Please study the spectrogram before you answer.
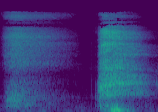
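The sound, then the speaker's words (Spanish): Breathing in a guided relaxation exercise: a long, airy breath fades to silence, then a stronger, forceful exhale with a breathy rush follows, with no talking. “en unas respiraciones bien inhalando por el pecho y exhalando con fuerza”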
